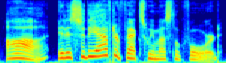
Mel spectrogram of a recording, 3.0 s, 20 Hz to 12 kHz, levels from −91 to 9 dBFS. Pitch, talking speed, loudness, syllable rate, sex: 215 Hz, 220 wpm, -16 LUFS, 5.2 syllables/s, female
